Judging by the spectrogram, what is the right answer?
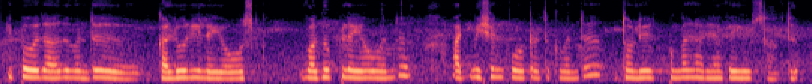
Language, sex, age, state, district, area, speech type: Tamil, female, 18-30, Tamil Nadu, Tirunelveli, rural, spontaneous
